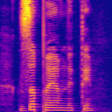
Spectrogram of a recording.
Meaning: to assure, to convince, to persuade, to reassure
- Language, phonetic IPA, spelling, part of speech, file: Ukrainian, [zɐˈpɛu̯nete], запевнити, verb, Uk-запевнити.ogg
